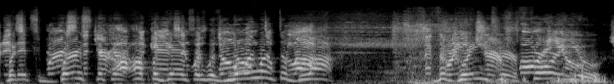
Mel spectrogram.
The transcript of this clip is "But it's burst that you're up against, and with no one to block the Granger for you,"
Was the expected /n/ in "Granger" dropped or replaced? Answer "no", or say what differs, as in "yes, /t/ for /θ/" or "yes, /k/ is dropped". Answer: yes, /n/ is dropped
